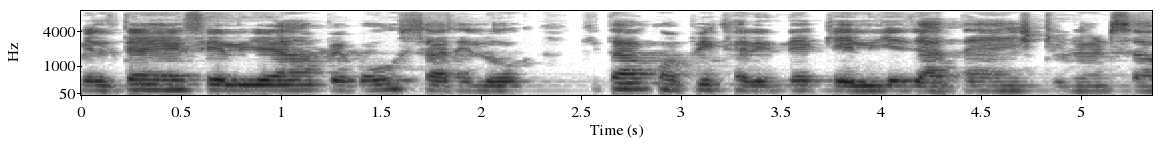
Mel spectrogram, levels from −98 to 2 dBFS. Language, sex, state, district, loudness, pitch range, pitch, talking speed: Hindi, male, Bihar, Darbhanga, -20 LUFS, 130-145 Hz, 135 Hz, 190 wpm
